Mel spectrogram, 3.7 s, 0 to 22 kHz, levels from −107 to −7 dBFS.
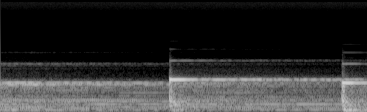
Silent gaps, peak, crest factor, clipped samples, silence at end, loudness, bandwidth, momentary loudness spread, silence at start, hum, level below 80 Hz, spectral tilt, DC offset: none; -16 dBFS; 20 dB; under 0.1%; 0 s; -37 LUFS; 19 kHz; 14 LU; 0 s; none; -56 dBFS; -12.5 dB/octave; under 0.1%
